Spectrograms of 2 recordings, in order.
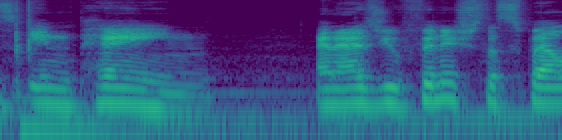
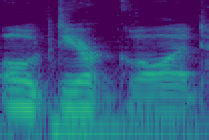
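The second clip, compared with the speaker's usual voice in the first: put-on muttered voice, lower and quieter; 5 semitones lower, 5 dB quieter than usual. Voicing a character reacting to a bad roll: Martin Luther muttering under his breath. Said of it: "under his breath".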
